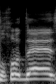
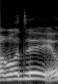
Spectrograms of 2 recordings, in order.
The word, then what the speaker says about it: Rodez: On prononce Rodez, pas Rodé.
